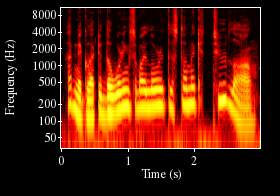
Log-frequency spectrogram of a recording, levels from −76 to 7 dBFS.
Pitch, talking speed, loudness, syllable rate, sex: 160 Hz, 220 wpm, -17 LUFS, 6.0 syllables/s, male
